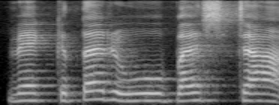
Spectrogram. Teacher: വ്യക്തരൂപഃ ച, അവിടെ വിസർഗത്തിന് ശേഷം ച വന്നതുകൊണ്ട് ശ ഉച്ചരിക്കും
